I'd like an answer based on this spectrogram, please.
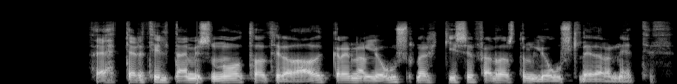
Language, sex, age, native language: Icelandic, male, 30-39, Icelandic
